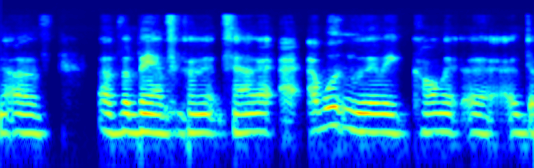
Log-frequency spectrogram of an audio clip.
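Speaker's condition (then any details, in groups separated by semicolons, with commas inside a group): Cerebral palsy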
